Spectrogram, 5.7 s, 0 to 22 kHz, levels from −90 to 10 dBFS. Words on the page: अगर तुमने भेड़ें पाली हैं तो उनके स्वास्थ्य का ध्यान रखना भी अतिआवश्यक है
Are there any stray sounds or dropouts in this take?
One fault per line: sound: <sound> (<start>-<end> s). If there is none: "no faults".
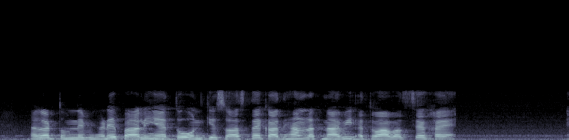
no faults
